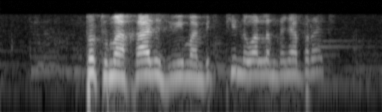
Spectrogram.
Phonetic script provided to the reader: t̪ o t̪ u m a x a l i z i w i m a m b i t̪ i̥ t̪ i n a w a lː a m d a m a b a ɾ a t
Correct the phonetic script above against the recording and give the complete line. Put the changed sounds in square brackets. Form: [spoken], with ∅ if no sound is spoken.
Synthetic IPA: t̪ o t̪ u m a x a l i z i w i m a m b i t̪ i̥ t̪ i n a w a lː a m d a [ɲ] a b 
